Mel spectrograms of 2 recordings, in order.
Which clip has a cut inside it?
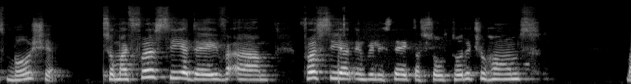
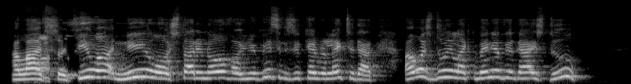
first; 1 cut; at 1.0 s

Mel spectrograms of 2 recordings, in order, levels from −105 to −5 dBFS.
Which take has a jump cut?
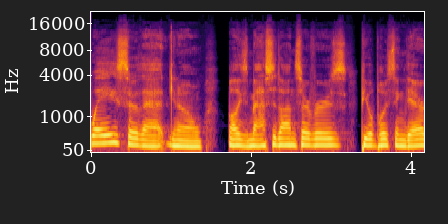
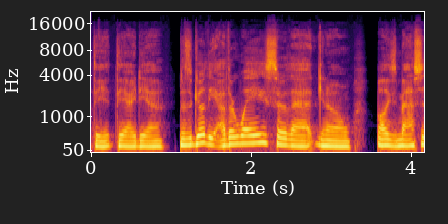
second; 1 cut; at 0.9 s

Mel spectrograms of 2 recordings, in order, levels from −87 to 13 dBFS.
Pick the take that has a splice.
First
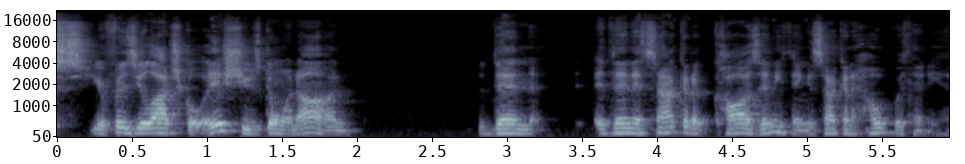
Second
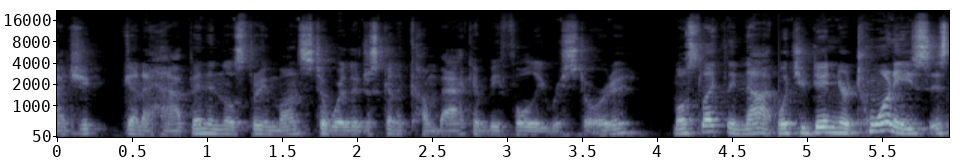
second; 2 cuts; at 3.9 s, 4.8 s

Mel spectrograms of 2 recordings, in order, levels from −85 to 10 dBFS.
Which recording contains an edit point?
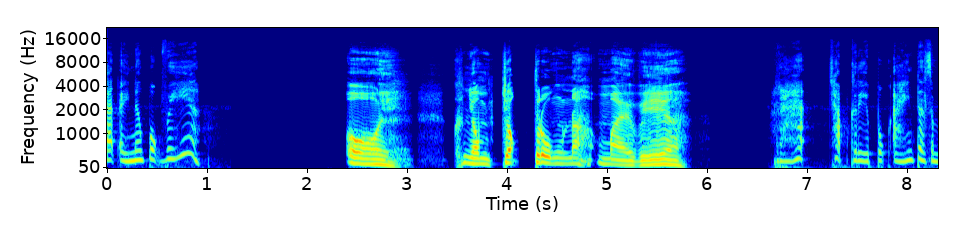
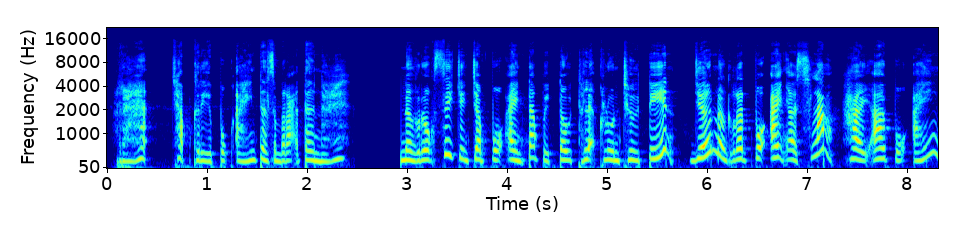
second; 1 cut; at 2.8 s

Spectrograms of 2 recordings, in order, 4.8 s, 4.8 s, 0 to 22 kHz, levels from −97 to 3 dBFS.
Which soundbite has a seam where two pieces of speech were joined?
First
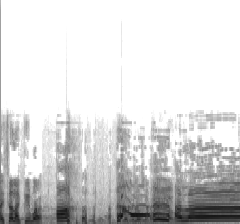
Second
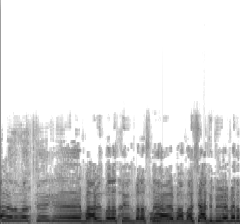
first; 1 cut; at 1.1 s

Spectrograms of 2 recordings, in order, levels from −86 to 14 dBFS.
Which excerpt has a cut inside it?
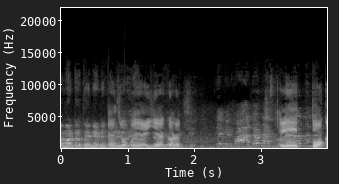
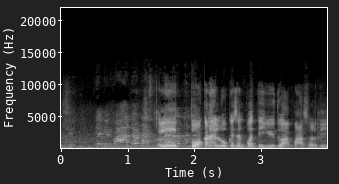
first; 1 cut; at 0.9 s

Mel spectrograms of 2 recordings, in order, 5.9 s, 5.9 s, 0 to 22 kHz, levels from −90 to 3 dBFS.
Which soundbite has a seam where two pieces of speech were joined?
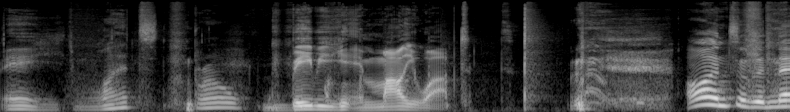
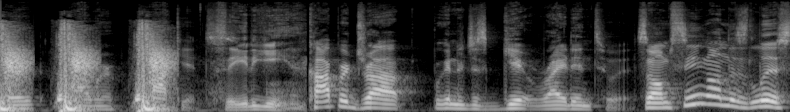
second; 2 cuts; at 2.2 s, 4.7 s

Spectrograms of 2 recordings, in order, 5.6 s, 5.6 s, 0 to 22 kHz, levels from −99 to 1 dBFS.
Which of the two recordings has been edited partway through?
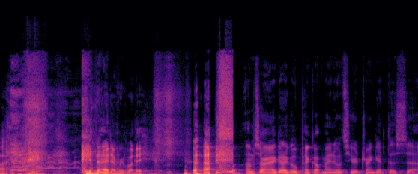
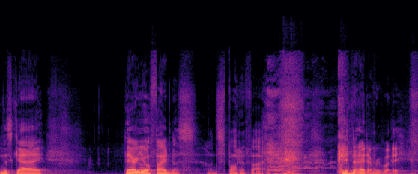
first; 1 cut; at 3.1 s

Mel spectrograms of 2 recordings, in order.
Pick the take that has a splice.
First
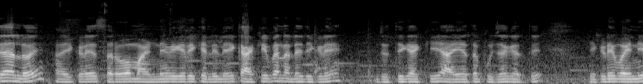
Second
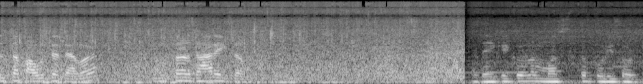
second; 1 cut; at 4.7 s

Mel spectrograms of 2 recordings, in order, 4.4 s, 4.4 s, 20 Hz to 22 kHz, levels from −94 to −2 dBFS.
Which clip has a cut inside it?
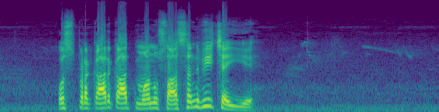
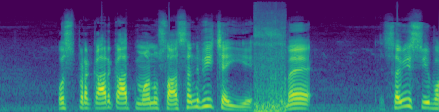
second; 1 cut; at 2.7 s

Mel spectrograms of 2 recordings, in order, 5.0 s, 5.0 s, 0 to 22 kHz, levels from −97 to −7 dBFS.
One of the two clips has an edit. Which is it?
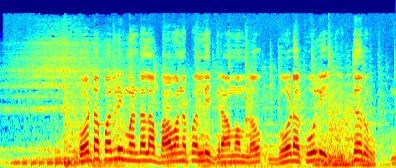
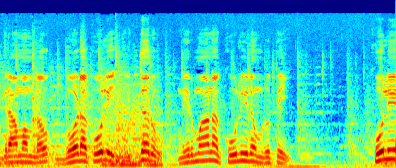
first; 1 cut; at 1.0 s

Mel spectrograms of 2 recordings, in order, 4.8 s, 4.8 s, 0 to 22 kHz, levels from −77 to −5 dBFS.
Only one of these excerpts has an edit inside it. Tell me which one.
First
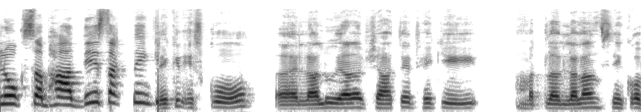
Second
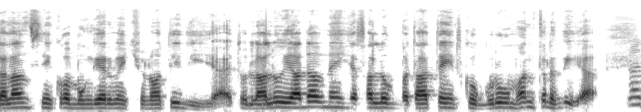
first; 1 cut; at 1.1 s

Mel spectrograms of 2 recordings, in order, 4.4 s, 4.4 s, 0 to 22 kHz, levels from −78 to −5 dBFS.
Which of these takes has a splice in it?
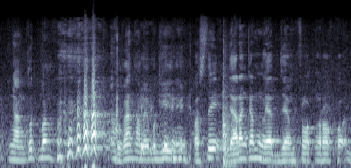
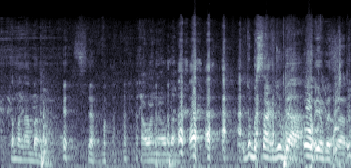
first; 2 cuts; at 1.4 s, 2.3 s

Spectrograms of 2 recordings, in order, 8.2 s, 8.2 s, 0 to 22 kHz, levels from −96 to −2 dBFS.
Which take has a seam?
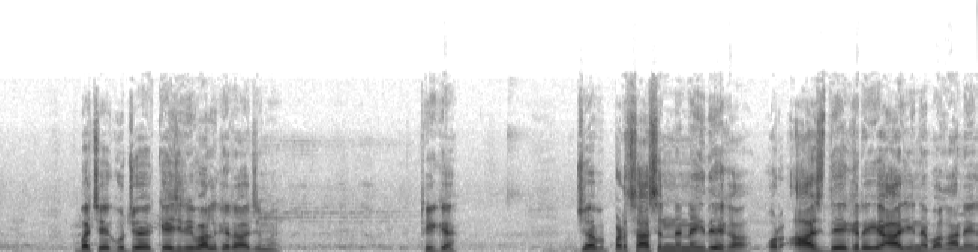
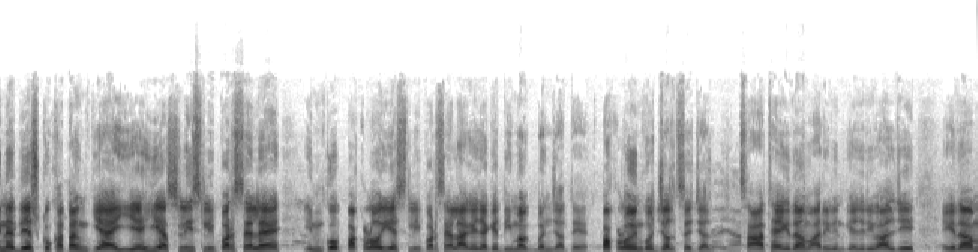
second; 1 cut; at 6.2 s

